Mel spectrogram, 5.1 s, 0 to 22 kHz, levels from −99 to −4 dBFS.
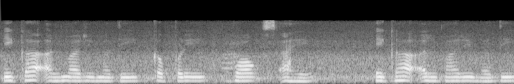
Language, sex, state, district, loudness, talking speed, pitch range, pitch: Marathi, female, Maharashtra, Washim, -15 LUFS, 115 wpm, 170-180 Hz, 175 Hz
